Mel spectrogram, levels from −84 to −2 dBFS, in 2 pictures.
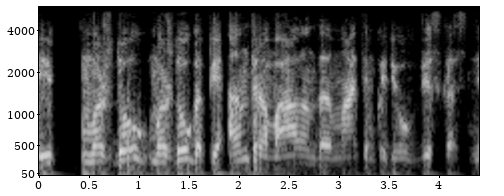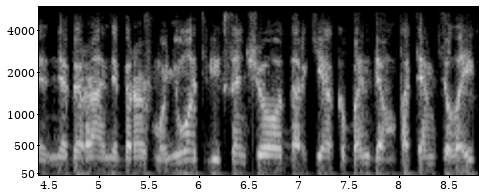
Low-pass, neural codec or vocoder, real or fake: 5.4 kHz; none; real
